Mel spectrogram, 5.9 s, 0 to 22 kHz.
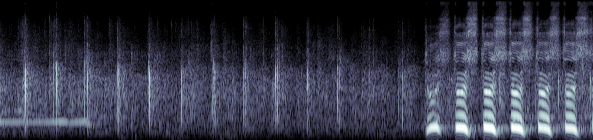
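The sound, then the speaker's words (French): A crowd claps in a steady, rhythmic beat, with a brief held tone at the start; after a few seconds loud, wavering voices cheer over the continuing applause, applauding young people of Generation Z, aged 15 to 29, called up onto the stage. “Ouais, on peut les applaudir bien fort.”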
